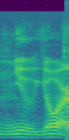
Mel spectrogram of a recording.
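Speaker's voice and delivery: audible air quotes around "New York". Correcting the others' naming of the setting: audible air quotes on "New York". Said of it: "You can hear my air quotes".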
